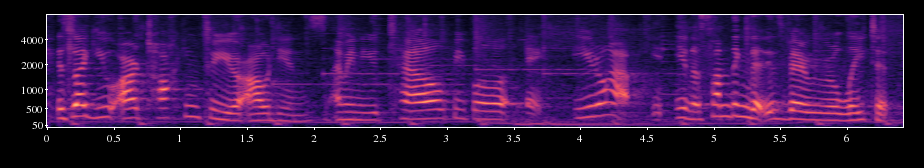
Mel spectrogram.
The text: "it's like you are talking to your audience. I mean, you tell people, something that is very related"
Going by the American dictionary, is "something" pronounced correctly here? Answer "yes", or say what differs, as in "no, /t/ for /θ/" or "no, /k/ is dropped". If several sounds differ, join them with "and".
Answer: yes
